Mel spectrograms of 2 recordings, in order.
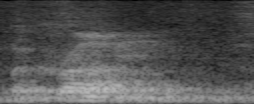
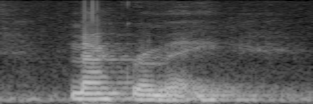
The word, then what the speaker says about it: macrame: Are there any other alternate pronunciations? Yes, there's one. Macrame. Macrame.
